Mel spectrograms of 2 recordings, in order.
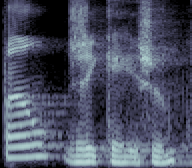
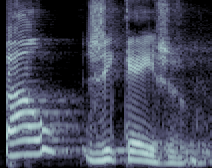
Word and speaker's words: pão de queijo: Se llama pão de queijo. Así como lo pronuncié con la nariz, pão de queijo.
